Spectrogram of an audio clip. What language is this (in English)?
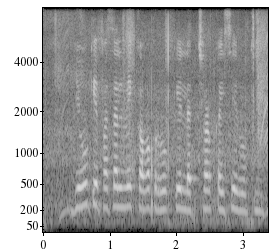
Bhojpuri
